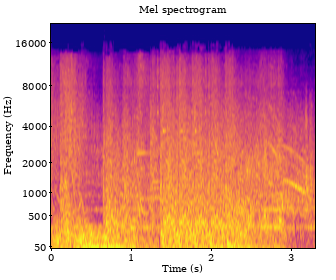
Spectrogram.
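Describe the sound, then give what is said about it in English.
Gunfire from two guns fills the scene with loud, dense blasts that blur into a continuous crackling roar, broken by a few sharper bursts. “Nana fires two guns at Varric.”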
